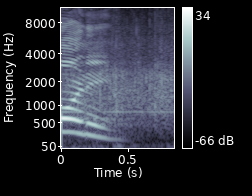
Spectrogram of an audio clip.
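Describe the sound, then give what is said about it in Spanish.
A short burst of audience applause for God at a morning church service, opening with a loud voice gliding downward before dissolving into a soft, steady wash of clapping that fades within a second. “Fuerte ese aplauso para Dios en esta mañana.”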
